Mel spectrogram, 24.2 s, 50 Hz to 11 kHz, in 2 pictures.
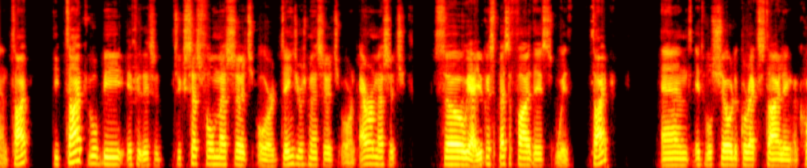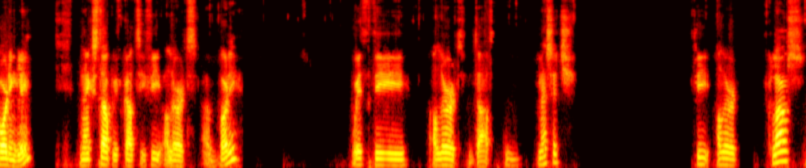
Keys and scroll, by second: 16.0 super+z, 17.3 super+z.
